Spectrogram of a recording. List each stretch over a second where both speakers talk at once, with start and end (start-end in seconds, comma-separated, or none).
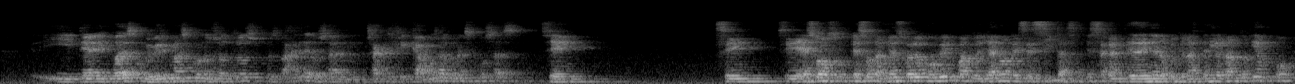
none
